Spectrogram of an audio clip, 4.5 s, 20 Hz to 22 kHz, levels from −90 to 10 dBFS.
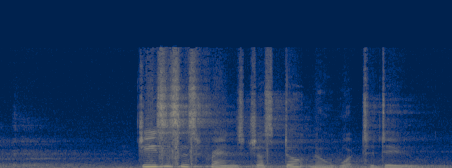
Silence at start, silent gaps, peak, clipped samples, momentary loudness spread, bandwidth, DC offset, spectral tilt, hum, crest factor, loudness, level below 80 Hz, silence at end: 0 s; none; -18 dBFS; under 0.1%; 26 LU; 16 kHz; under 0.1%; -3 dB/octave; none; 22 dB; -37 LUFS; -60 dBFS; 0 s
